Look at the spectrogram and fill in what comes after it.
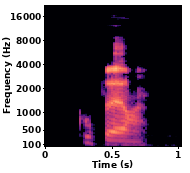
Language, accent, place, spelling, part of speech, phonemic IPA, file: French, France, Lyon, coupeur, noun, /ku.pœʁ/, LL-Q150 (fra)-coupeur.wav
- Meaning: cutter (person or thing that cuts)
